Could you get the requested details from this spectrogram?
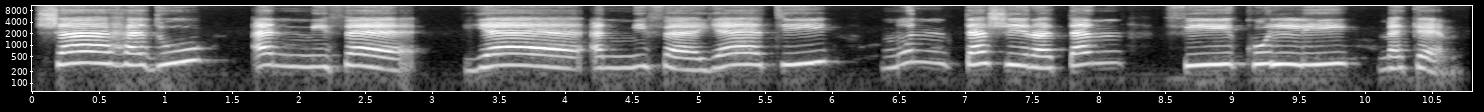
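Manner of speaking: شاهدوا النفايات منتشرة في كل مكان with long pauses, منتشرة ending in h; pausing reading. Shown as a demonstration. Teacher showing a pause before reading on. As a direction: stop after منتشرة, say it muntashira. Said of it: "voy a pronunciar esta frase en dos maneras".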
